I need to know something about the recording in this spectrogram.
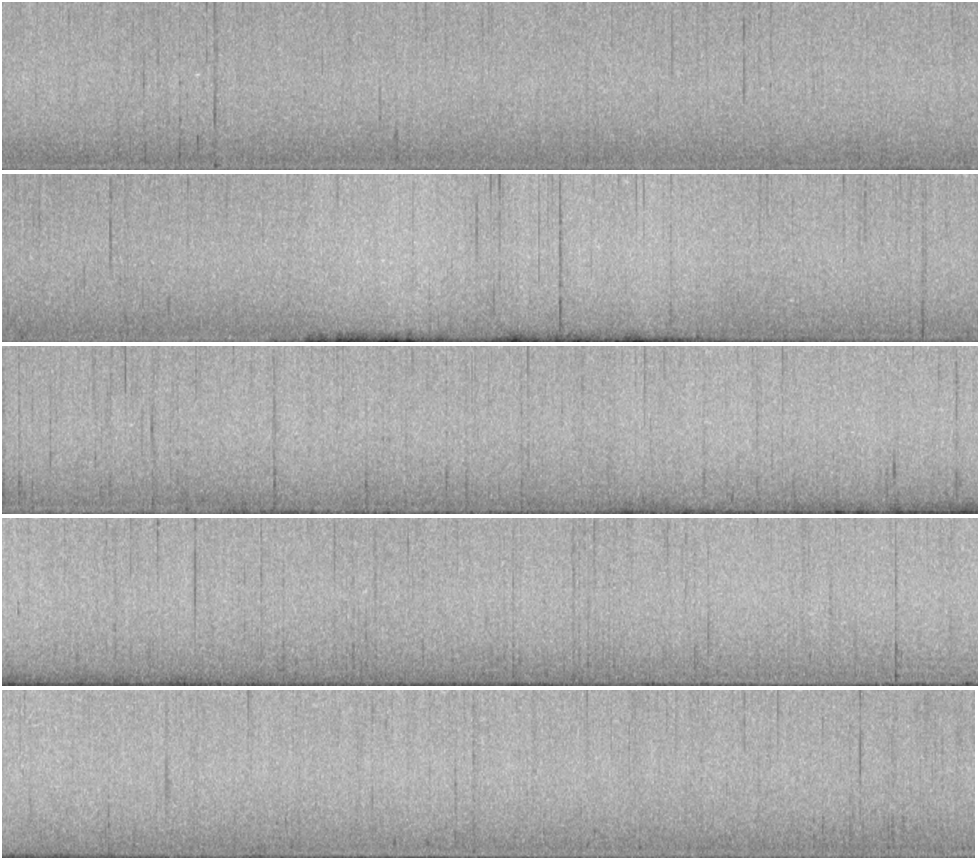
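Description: Steady rain falling, with a loud clap of thunder about eight seconds in that breaks into a long low rolling rumble and slowly fades.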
